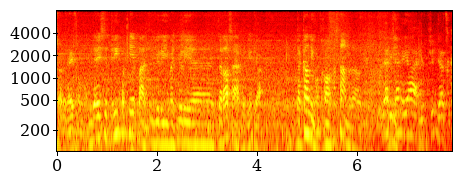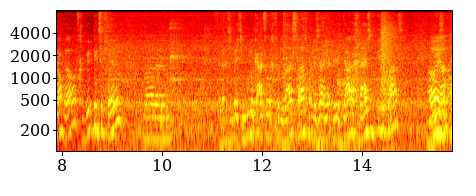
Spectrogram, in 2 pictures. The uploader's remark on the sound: De geluidskwaliteit is niet wat t wezen moet: mijn amateurisme.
